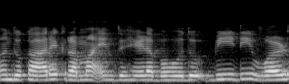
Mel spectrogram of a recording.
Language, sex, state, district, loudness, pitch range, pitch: Kannada, female, Karnataka, Mysore, -15 LUFS, 205-225 Hz, 210 Hz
